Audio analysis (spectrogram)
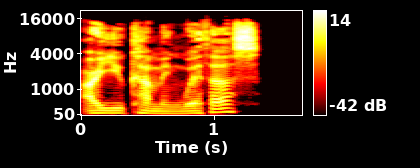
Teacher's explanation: The pitch goes up on you and peaks at coming, then drops on with us. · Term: rises and falls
